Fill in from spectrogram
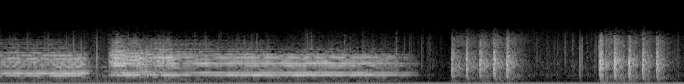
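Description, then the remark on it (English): Two quick bursts of loud knocking on a door, about five sharp raps each with a short pause between, follow a sustained, droning musical chord. No one speaks. “Okay, I'm coming. Open up, open up. Hello, come on, open up. Next time, why not bring along an axe?”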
